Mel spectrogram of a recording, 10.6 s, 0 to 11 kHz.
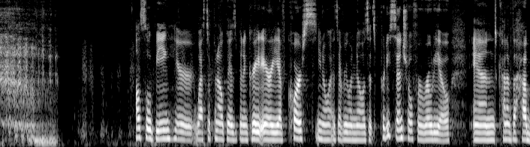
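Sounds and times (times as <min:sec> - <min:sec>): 
rodeo horse neighing: 0:00.0 - 0:01.3
speech: 0:02.7 - 0:10.5.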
